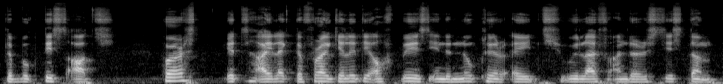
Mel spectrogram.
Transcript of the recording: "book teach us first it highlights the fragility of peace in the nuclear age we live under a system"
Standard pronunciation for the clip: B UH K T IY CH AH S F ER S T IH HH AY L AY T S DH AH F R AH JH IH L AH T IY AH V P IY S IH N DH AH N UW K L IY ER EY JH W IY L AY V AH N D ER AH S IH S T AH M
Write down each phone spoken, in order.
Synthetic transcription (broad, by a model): B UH K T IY S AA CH F ER S T IH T AY L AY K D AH F R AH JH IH L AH T IY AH F P IY S IH N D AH N UW K L IY ER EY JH W IY L AY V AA N D ER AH S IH S T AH M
